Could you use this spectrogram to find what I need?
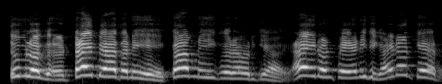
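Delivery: high, loud mock tirade in Hindi and English; hammed-up high-pitched yelling; yelling mom. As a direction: imitate a mom berating the cleaners. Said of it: "she's yelling at them".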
